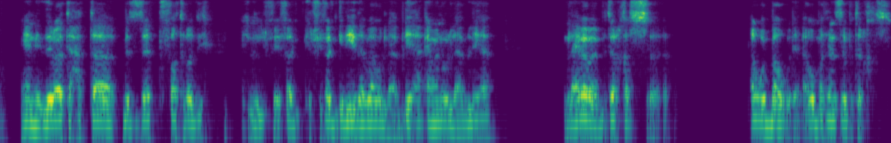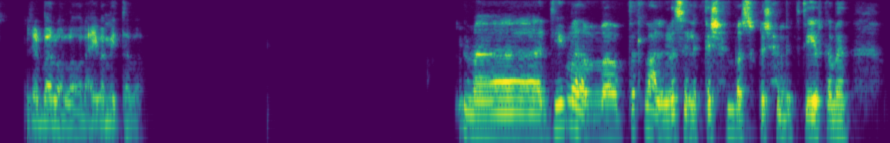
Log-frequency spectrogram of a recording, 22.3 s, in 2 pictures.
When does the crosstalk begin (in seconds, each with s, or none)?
none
